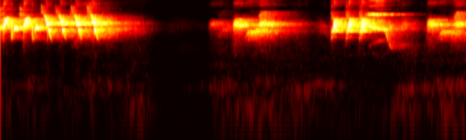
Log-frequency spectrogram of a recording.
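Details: Caged European goldfinch singing in a duet-style recording: bursts of bright, twittering, rapid trills and tinkling notes, with short pauses between phrases and a sliding downward note near the end.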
